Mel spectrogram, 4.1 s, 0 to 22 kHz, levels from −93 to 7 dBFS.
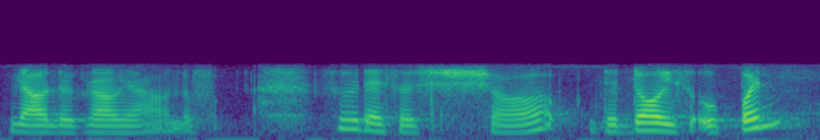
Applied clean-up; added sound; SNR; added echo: none; none; none; none.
